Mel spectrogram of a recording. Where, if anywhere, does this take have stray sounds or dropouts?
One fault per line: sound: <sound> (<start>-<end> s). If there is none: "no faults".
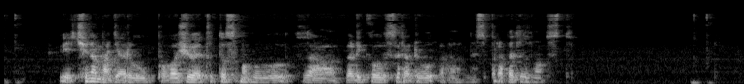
no faults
